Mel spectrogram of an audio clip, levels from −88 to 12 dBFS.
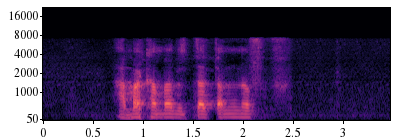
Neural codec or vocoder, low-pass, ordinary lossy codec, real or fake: codec, 16 kHz, 1.1 kbps, Voila-Tokenizer; 7.2 kHz; AAC, 48 kbps; fake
